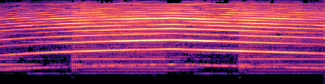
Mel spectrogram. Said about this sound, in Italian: la guarda subito suona, l'allarme.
